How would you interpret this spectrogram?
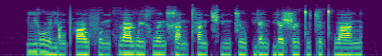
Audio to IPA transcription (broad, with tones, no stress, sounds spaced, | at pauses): l j o˥˩ ʊ̯ l j ɑ˩ ŋ pʰ ɑ˧˥ ʊ̯ f ɤ̰˨˩ ŋ x w ä˥ ɻ w e˨ ɪ̯ x w ə˥ n x a̰˨˩ n t̪ʰ a˥˩ n t͡ɕʰ i˧˥ ŋ t͡s ɹ̩˥˧ p j ɛ˥˧ n p j ɛ˥˧ ʂ ɻ̩˥˩ t̪ u˧˥ t͡s ɹ̩˧ t̪ʰ w a˥ n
